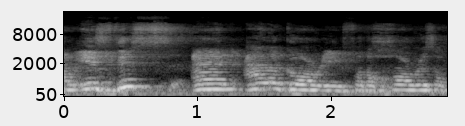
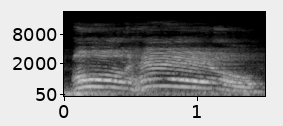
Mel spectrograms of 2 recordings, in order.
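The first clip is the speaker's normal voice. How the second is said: long, drawn-out ceremonial call; ceremonial hail; 4 semitones higher than usual. Acted. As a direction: hail the king for a crowd to echo. Leads crowd in a chant.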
